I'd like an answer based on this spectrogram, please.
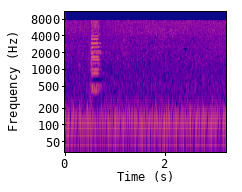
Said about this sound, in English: Now honk your horn. What? Honk it!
